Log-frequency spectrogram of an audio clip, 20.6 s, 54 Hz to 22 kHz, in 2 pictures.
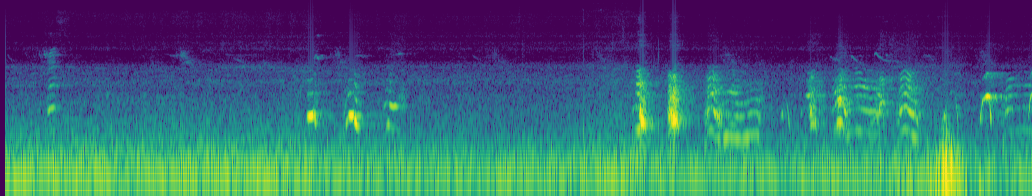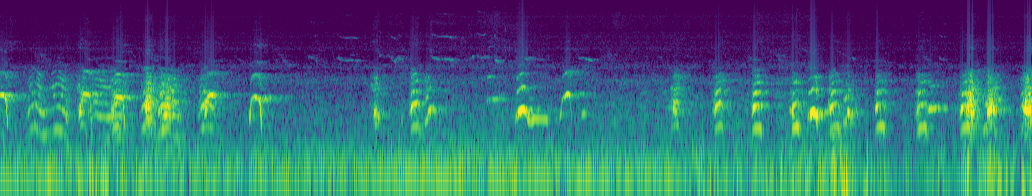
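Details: Young Doberman dog, handled by a 14-year-old girl during heelwork; short bursts of barking and yelps come in irregular clusters, sparse at first, then dense and rapid through the second half, over a steady low hum.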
